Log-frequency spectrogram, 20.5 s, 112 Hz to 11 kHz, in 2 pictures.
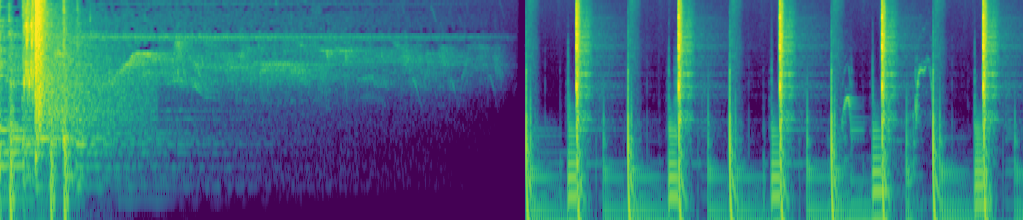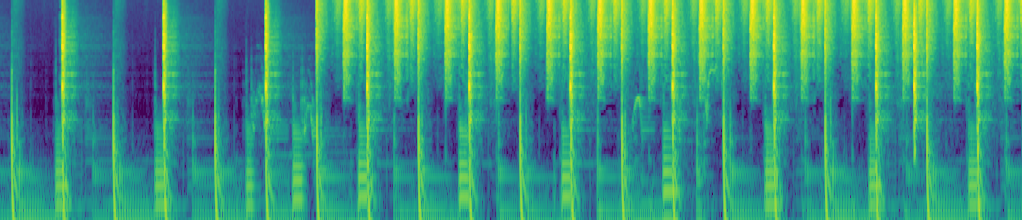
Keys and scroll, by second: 0.3 Return, 5.5 ctrl+shift+t, 16.7 u.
